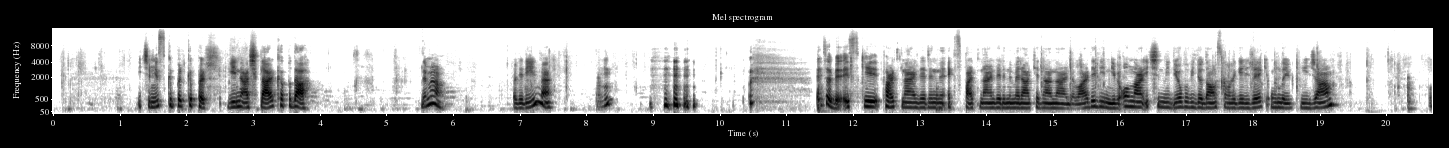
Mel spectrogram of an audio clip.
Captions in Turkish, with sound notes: İçimiz kıpır kıpır. Yeni aşklar kapıda değil mi? Öyle değil mi? H [kahkaha] tabii eski partnerlerini, partnerlerini merak edenler de var. Dediğim gibi onlar için video bu videodan sonra gelecek. Onu da yükleyeceğim.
